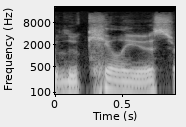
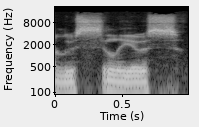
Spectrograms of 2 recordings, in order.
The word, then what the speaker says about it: Lucilius: It's the Moral Letters to Lucilius, or Lucilius, depending on how you want to pronounce it.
